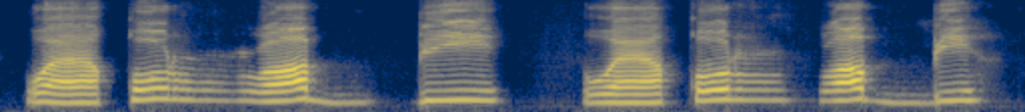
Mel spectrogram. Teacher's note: Lam is totally disappear, totally merged.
